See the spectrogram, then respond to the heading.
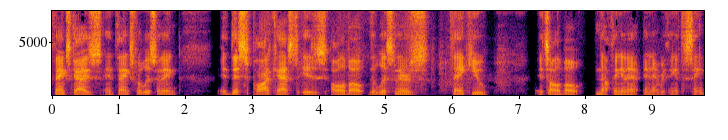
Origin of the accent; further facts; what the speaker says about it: Boston, Massachusetts, United States; as kids growing up in Boston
